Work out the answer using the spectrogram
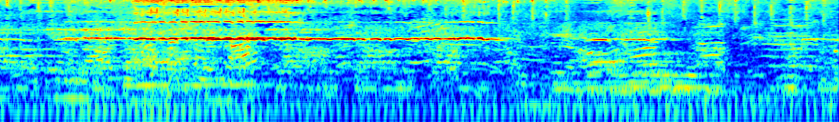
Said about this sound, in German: Mehrere Rollis sind auch mit Notassistenz hier auch am Zug beteiligt. Wir gehen heute nur auf dem Bürgersteig und nicht auf der Straße entlang, damit auch Rollstuhlfahrer mit können. Hören Sie mal die Menschenmenge.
